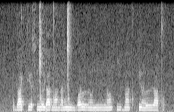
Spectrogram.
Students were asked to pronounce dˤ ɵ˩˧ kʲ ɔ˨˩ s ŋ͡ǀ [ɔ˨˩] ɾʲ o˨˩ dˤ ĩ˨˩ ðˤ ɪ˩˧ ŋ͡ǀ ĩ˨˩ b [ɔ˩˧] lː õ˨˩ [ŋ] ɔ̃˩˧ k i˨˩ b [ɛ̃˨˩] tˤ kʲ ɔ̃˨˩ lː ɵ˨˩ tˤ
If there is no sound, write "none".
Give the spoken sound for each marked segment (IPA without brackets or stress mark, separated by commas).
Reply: ɵ˨˩, ɔ˩˧, nː, ɛ̃˨˩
